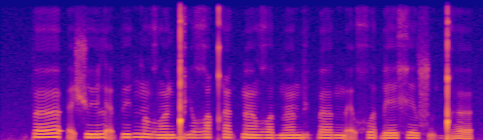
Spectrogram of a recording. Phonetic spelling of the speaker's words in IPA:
p œː ʔ ɛ̰ ʃ y l ɛ̰ p y ŋ͡m ə̃ ʁʷ œ̃ ɡ͡ǃ iː ʁʷ i qʰ y k͡p œ̃ ʁʷ ɛ b œ̃ b y k͡p œː ŋ͡m ɛ̰ χʷ ɛ ɓ e x e sʷ ḭ ɡ͡ǃ œ

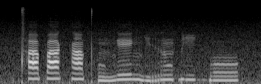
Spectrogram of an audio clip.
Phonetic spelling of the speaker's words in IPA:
tʰ a˦ p a˦ k ã˦ pʰ ũ˨ ŋ eː˦ ŋ i˨ r ũ˦ ɓ iː˦ ɡ͡b oː˦

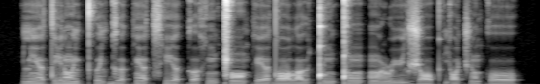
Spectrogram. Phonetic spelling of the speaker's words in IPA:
lʲ ẽ ə̯ t i ɾ õ lʲ t̪ʰ ɯ lʲ ɡ ɯ ə̯ k ẽ ə̯ t͡sʰ i ə̯ k ɤ x ĩ ǁ ɔ̃ k e ə̯ d ɔ lˠ ɯː ǃ ĩ ǃ ũː ʔ õː ɭ yː lʲ ʒ ɔ pʰ j ɔ t͡ʃ õ k o

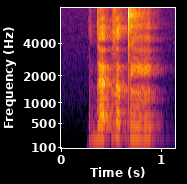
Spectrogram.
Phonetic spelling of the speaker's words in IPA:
d ɛ ʔ z ə t̪ ĩ

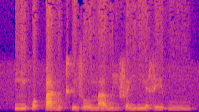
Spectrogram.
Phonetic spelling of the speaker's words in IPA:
ɲ ĩ˨ f ɔ˨ k͡p a˦ ɣ ʊ˦ kʰ ĩ˨ z oː˨ m aː˨ w iː˦ f ɛ˨ ŋ i˨ ŋ ɛ˨ z eː˨ p uː˨

